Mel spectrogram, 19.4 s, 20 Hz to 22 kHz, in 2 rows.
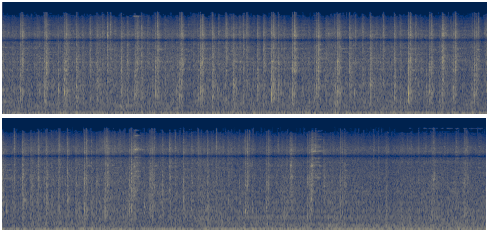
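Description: A long string of railroad hopper cars rolling slowly past, the wheels clicking over the rail joints in a steady run of clacks. Near the end the pushing EMD GP38-2 diesel locomotive comes past close, and its engine adds a steady low hum.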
